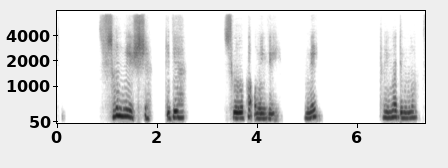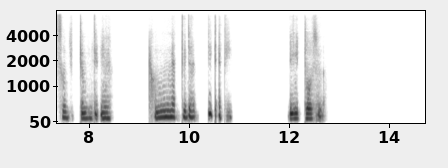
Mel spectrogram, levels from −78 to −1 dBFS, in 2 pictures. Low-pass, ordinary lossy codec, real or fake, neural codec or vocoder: 7.2 kHz; MP3, 48 kbps; fake; codec, 16 kHz, 0.5 kbps, FreqCodec, smaller model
